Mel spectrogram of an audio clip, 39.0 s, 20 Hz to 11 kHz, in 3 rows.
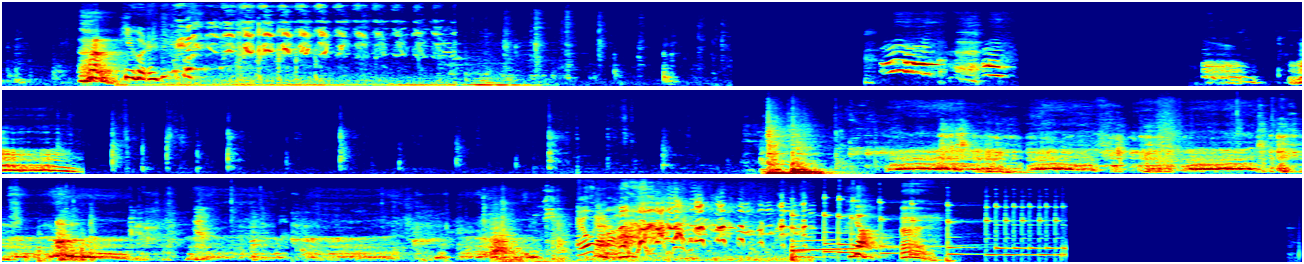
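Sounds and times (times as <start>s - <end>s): dog growling: 12.0s - 13.9s, 21.4s - 34.2s.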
